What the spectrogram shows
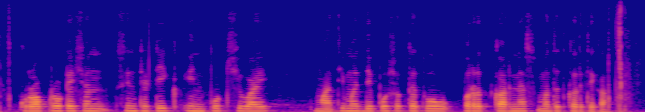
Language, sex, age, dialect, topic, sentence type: Marathi, male, 25-30, Standard Marathi, agriculture, question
